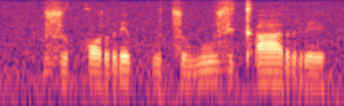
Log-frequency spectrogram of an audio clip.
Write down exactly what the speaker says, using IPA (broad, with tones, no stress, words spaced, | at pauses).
zʊ˨˦kɔ˨re˦ kʷɪ˨t͡sʊ˨ βuː˦zɪ˦kʼaː˦re˨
